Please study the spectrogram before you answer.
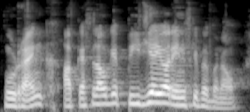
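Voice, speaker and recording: In a lo-fi recording, a man with an Indian accent coaches students for exams, speaking fast in a slightly high voice with lively intonation. His delivery is emphatic and instructive; he frequently asks his own questions and then answers them, slipping English words in as he goes.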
